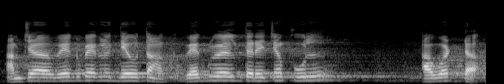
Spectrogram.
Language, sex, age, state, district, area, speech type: Goan Konkani, male, 60+, Goa, Canacona, rural, spontaneous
